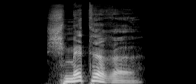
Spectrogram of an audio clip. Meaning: inflection of schmettern: 1. first-person singular present 2. first/third-person singular subjunctive I 3. singular imperative
- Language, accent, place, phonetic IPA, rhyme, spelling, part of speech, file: German, Germany, Berlin, [ˈʃmɛtəʁə], -ɛtəʁə, schmettere, verb, De-schmettere.ogg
